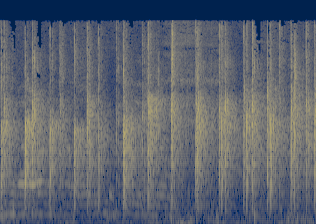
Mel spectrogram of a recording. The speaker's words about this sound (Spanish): Ole, un aplauso ahí, ¿no?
